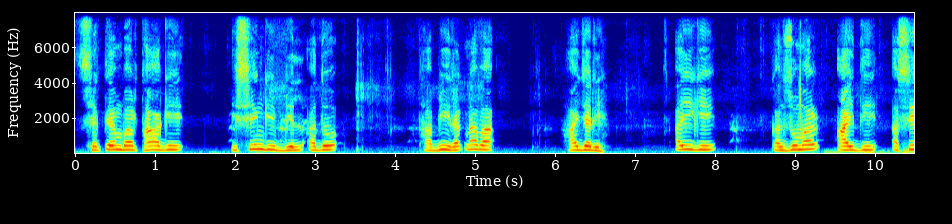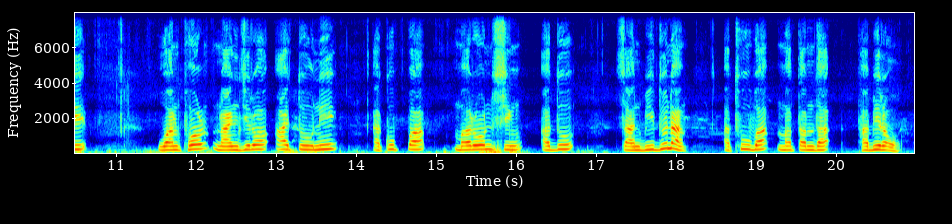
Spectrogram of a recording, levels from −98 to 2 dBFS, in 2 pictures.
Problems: none marked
